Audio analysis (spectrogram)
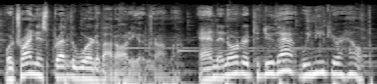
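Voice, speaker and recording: A man's voice: fairly high pitch, wildly swooping pitch, quick pace, creaky. A man hosting a podcast, reading scripted announcements in a theatrical, playful manner. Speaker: podcast host. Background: music.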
